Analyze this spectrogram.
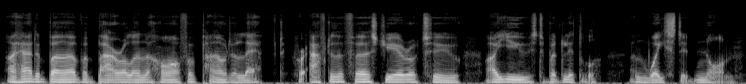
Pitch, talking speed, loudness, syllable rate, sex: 105 Hz, 200 wpm, -20 LUFS, 4.7 syllables/s, male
